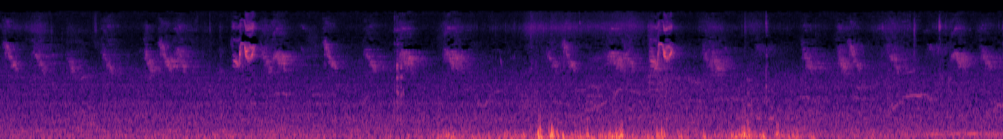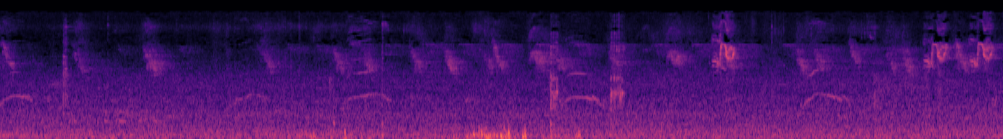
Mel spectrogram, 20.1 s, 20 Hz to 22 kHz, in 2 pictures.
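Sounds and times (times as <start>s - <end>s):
small birds chirping: 0.0s - 20.0s
faint arching bird calls: 15.4s - 16.4s.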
